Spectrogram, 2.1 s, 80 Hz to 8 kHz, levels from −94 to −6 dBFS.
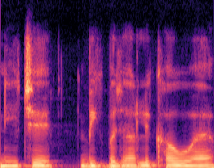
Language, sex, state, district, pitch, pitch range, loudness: Hindi, male, Jharkhand, Deoghar, 110 Hz, 105-115 Hz, -15 LUFS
